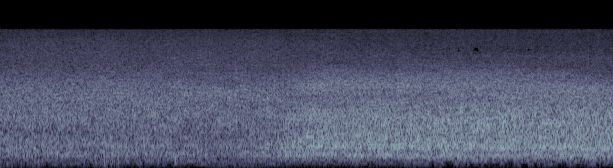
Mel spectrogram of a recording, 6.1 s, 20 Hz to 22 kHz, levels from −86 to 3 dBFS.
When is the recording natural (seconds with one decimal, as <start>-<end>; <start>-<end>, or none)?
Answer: 0.0-1.7; 4.1-6.1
